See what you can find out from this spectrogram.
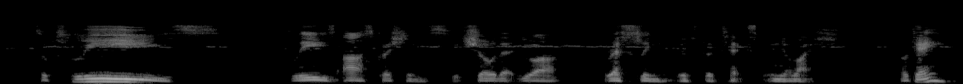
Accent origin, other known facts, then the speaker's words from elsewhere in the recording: Malaysia; So it takes a lot of thinking about who we are as Malaysian Christians to apply this.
